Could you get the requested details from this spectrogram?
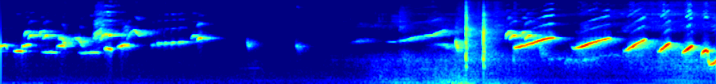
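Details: Murai batu in vigorous answering song, unloading varied phrases: jumbled warbles and whistles, a quiet gap, a sharp rattle, then a series of loud, slurred upswept whistles in rapid succession.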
